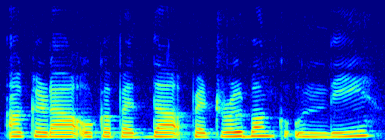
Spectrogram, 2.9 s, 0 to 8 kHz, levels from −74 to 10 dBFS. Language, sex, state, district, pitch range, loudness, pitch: Telugu, female, Telangana, Hyderabad, 220-235 Hz, -14 LUFS, 225 Hz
